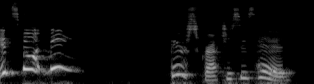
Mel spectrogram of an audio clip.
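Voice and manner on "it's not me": very high, tiny, squeaky little voice. Reading a story aloud, Mouse answers the Bear: squeaky Mouse voice. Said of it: "Mouse scurries up and squeaks".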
